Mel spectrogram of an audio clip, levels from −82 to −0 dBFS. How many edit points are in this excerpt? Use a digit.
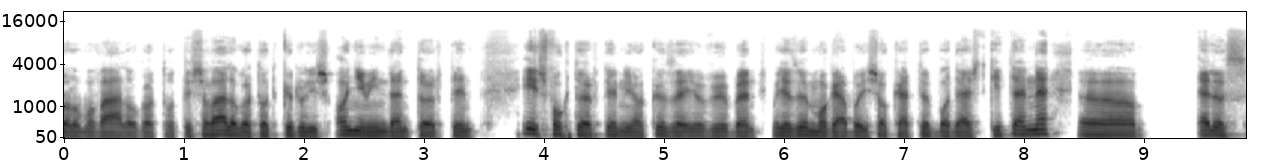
2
